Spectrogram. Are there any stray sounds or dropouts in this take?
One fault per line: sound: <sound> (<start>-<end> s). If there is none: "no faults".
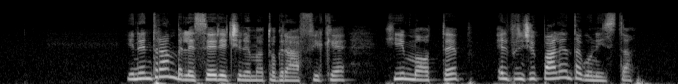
no faults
